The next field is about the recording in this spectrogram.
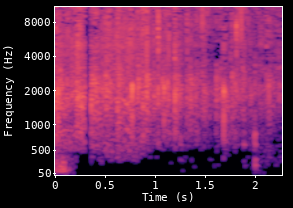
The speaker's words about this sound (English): And if you believe it, would you give him a hand clap of praise? Woo!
